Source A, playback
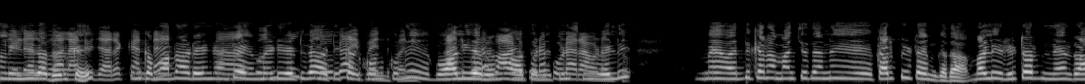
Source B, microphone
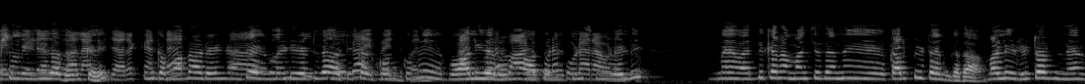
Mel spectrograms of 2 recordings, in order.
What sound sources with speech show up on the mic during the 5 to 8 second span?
echo only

